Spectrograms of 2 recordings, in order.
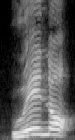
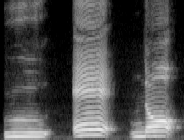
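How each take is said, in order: First: Ueno said quickly, higher and louder, falling; natural Japanese. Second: Ueno drawn out as u-e-no, three separate beats; three syllables. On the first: Teacher giving the word at natural speed after the slow take. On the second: Teacher showing learners that the word has three syllables. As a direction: stretch Ueno into u-e-no. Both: Shown as a demonstration. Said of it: "It has three syllables".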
